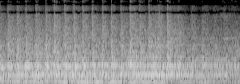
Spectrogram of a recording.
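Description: Drums beaten in a fast, even roll, easing off near the end, over a steady background din.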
